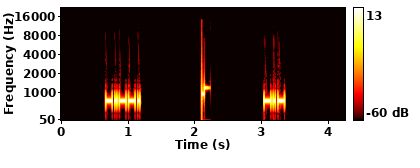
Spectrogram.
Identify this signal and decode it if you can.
Morse code, heard as a keyed tone, about 36 wpm, 700 Hz. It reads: <KN> K
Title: Single Character (Letter:Number:Punctuation:Prosign) Alt 35wpm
